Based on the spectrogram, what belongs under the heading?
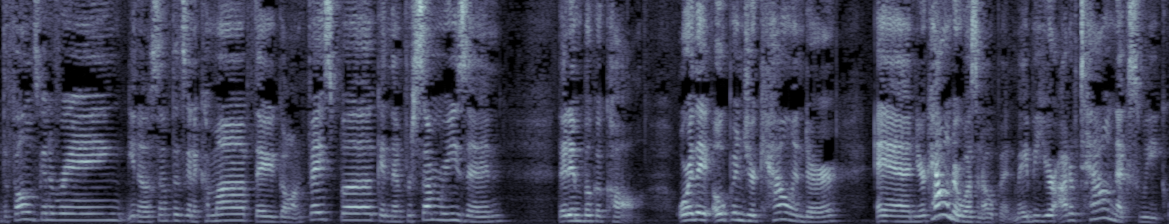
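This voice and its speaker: A woman coaching a marketing training class in a chatty, upbeat way, checking in often with "okay?" and correcting herself as she goes. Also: medium pitch. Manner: thinks out loud, corrects herself mid-stream. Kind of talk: live training lesson.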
